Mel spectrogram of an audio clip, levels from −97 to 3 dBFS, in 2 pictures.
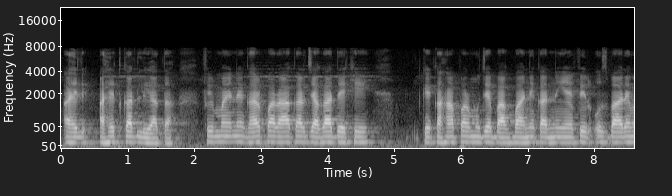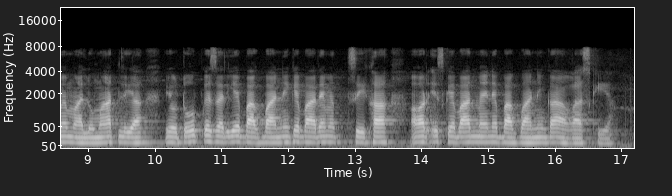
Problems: none marked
